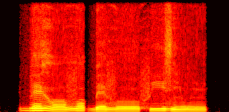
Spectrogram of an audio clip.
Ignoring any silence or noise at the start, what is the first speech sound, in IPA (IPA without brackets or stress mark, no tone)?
b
